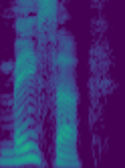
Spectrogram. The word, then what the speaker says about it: Mesa: It's Mesa, right? I thought it was, what do I know? I said Mesa, and Dan's like, no, it's Mesa. I have now learned how to say it right, I think.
